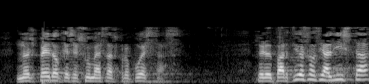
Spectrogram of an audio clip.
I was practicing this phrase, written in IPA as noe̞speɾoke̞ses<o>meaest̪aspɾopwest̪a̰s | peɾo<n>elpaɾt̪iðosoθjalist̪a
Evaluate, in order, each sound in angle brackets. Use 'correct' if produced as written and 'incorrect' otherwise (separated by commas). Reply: incorrect, incorrect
